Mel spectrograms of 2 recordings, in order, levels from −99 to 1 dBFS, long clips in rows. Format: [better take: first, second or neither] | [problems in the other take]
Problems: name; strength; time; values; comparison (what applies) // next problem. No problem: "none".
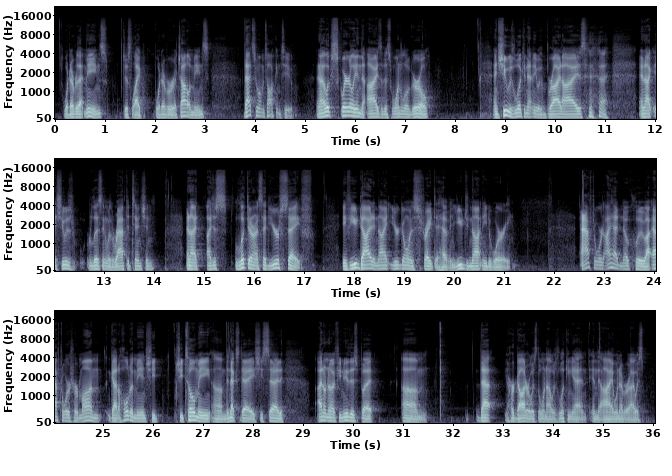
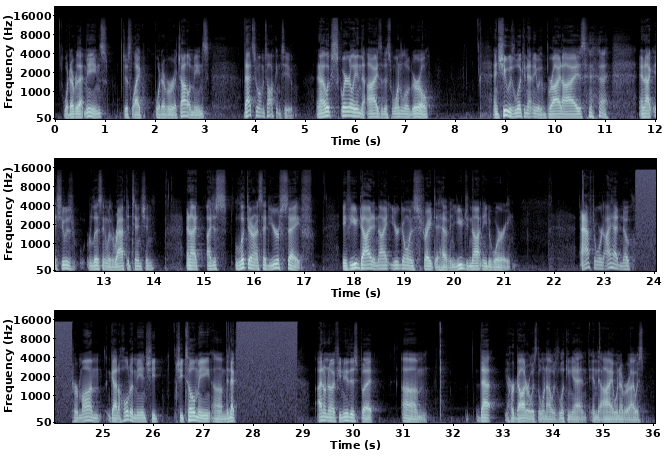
first | audio cutting out; filled with static; at 24 s for 1 s and at 28 s for 1 s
